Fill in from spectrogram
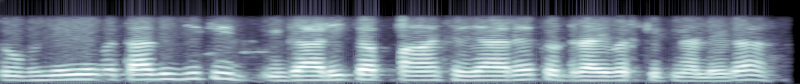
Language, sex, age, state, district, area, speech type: Hindi, male, 18-30, Uttar Pradesh, Mau, rural, conversation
